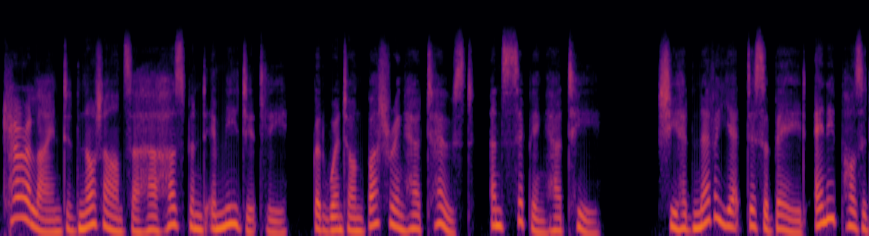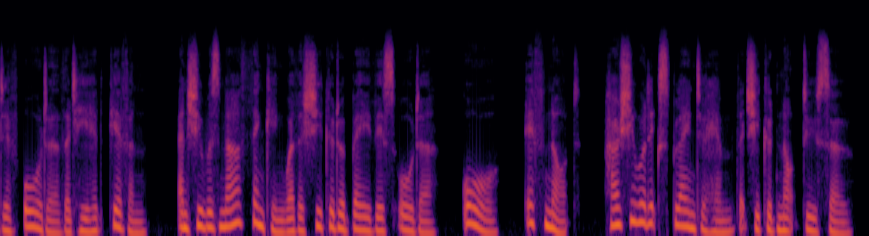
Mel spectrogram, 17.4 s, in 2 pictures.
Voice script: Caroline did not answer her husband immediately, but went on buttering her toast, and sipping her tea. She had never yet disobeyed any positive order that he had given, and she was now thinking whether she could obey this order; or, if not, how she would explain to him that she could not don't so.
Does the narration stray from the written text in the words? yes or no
yes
